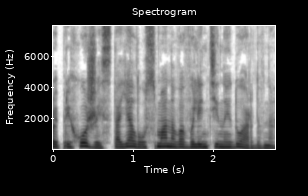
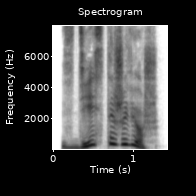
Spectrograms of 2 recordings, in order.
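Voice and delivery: high, louder, very drawn-out question; appalled disbelief; 6 semitones higher, 5 dB louder, much slower than usual. A narrator's reading. Sister looking round her brother's home, appalled.

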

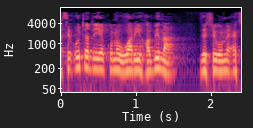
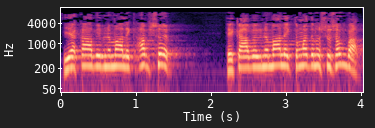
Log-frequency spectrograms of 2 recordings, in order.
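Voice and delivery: higher-pitched mock shout of good news; imitated rooftop shout; 4 semitones higher, 3 dB louder than usual. Man on a rooftop shouting good news to Kab, imitated shout. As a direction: call it out as if from a rooftop. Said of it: "একটা লোক চিৎকার করে বলছে".

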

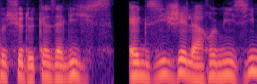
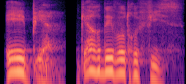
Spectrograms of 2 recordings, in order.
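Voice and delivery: louder, higher, curt; ton brusque; 4 semitones higher, 5 dB louder than usual. Acted. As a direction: give in grudgingly and curtly. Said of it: "d'un ton brusque". (l'oncle cède sèchement à sa nièce, ton brusque et fort)

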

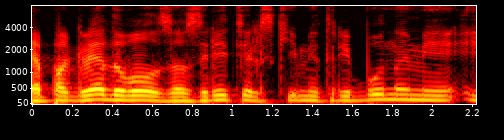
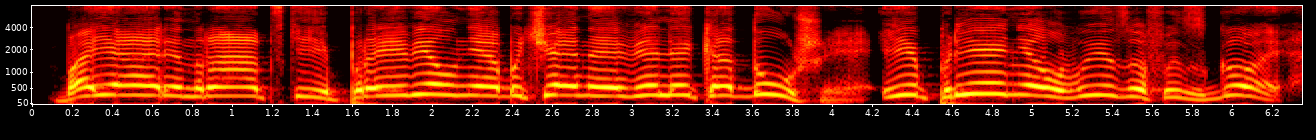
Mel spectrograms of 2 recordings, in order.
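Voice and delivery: herald shouting; 11 semitones higher, slower than usual. A narrator's reading. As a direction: announce to a packed arena. Herald proclaims to arena crowd.

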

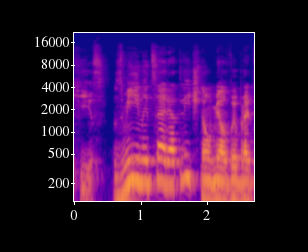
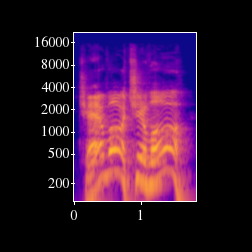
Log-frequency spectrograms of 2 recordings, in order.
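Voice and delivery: high, loud outraged dwarf shout; yelling dwarf; 11 semitones higher, 9 dB louder, much slower than usual. Acted. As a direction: bellow it in disbelief as the dwarf. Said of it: "заорал гном".

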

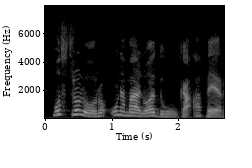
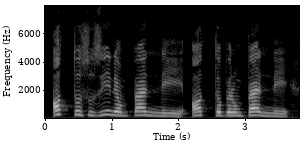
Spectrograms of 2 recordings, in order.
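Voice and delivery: higher, louder hawker's call; street seller's cry; 6 semitones higher, 5 dB louder than usual. A narrator's reading. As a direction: call out wares to passers-by. Street seller's cry by Nelson's column.

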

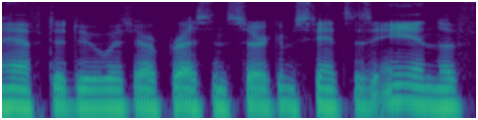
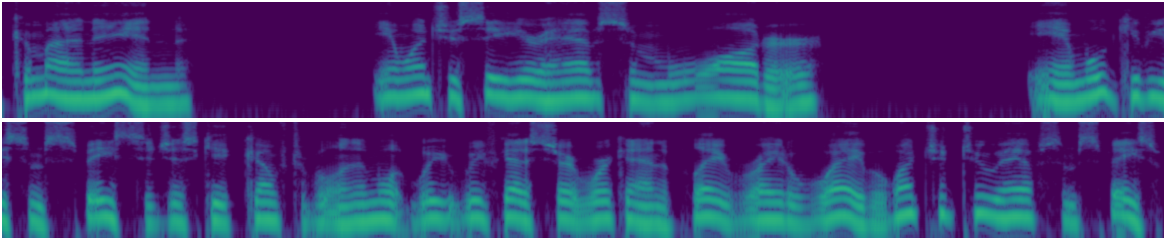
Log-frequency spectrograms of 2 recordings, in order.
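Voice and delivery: higher, hearty welcoming cowboy; cheery cowboy host; 5 semitones higher than usual. Acted. [name] welcomes the two newcomers, higher, cheery cowboy host. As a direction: greet guests like a jolly ranch hand.

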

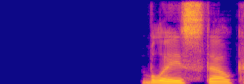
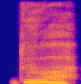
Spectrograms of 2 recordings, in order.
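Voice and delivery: higher, breathed-out answer; exhaled yes; 7 semitones higher than usual. A narrator's reading. Blaise answers Bluenote's offer, exhaling it. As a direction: let the word out on a breath. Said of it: "выдохнул Блейз".

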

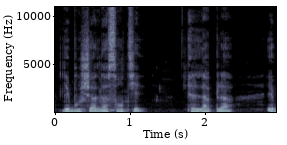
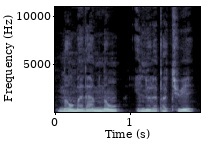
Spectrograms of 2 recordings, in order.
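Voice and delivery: higher and louder, insisting; emphatic denial; 5 semitones higher, 8 dB louder than usual. A narrator's reading. Bigrande denying to the mother, loud and insistent. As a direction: cut her off with a forceful no.

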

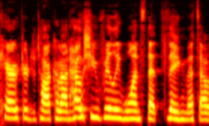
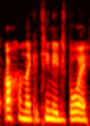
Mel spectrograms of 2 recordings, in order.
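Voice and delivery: normal talking voice

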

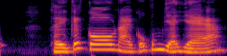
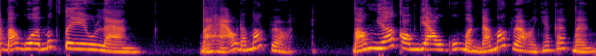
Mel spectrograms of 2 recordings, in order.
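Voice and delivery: plain reading voice

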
